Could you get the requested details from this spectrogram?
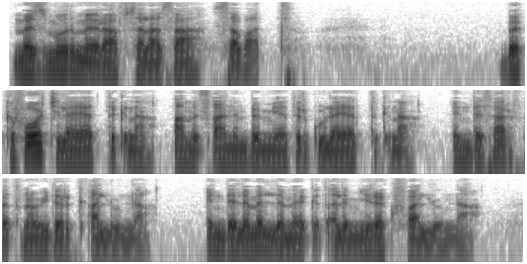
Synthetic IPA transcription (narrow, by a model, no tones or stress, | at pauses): məzmuɾmɨʔɨɾafsəlasasəβat̪ː | bəkʰɨfo̞t͡ʃːlajat̪ʰːɨkʼnaʔaməsʼanɨnbəmːijad̪əɾɡulajat̪ːɨkʼna | ʔɨnd̪əsaɾfət̪ʼnəwjɪd̪əɾkʼalːunːa̰ | ʔɨnd̪ələməlːəməkʼɨt̪ʼə̰lɨmjɪɾəkfalːunːa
